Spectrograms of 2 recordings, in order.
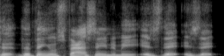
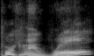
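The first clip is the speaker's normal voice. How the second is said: mocking echo; 8 semitones higher than usual. Real, not acted. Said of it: "Did you really say that?".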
